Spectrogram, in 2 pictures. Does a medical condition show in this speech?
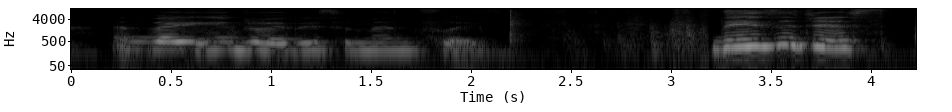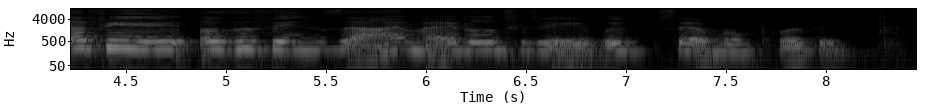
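Yes: cerebral palsy, mild.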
